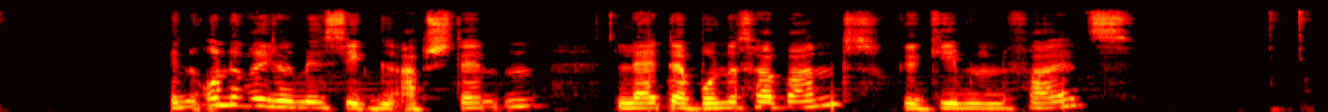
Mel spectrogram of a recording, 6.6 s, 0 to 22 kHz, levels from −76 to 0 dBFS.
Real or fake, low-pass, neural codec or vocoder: real; 14.4 kHz; none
